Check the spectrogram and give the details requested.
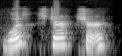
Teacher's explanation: the second part of Worcestershire is sure it's not pronounced Shire it's sure when you put it all together it's actually only 3 syllables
